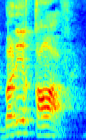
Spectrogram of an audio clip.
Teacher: और बड़ी कौफ, जड़ जबान तालू से मिलकर, बड़ी कौफ, जड़ जबान, जहाँ जड़ जबान का और तालू ऊपर से मिलकर बड़ी कौफ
